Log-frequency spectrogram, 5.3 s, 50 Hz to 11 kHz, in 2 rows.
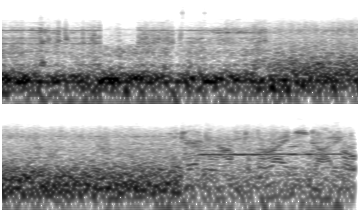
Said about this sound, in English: Launched from beneath a B-52 bomber, America's X-15 flew beyond the atmosphere into space. Launch.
